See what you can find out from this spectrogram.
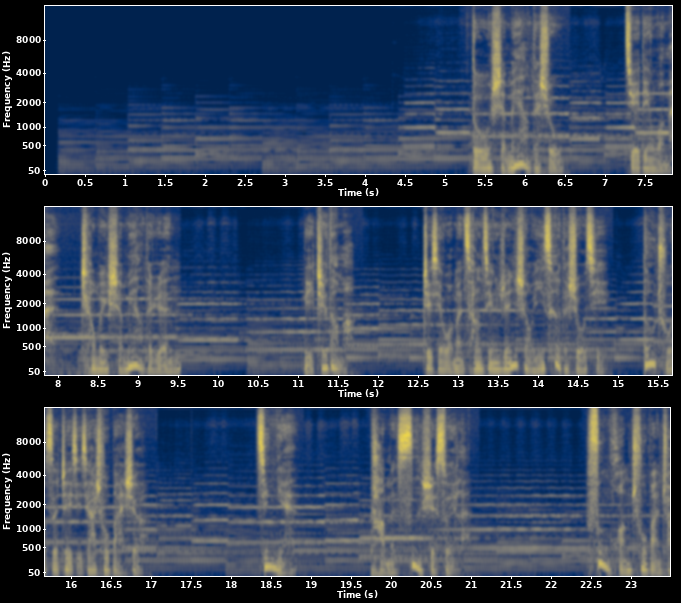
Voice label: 温情 讲述; 真人商业配音 温情讲述 凤凰出版社

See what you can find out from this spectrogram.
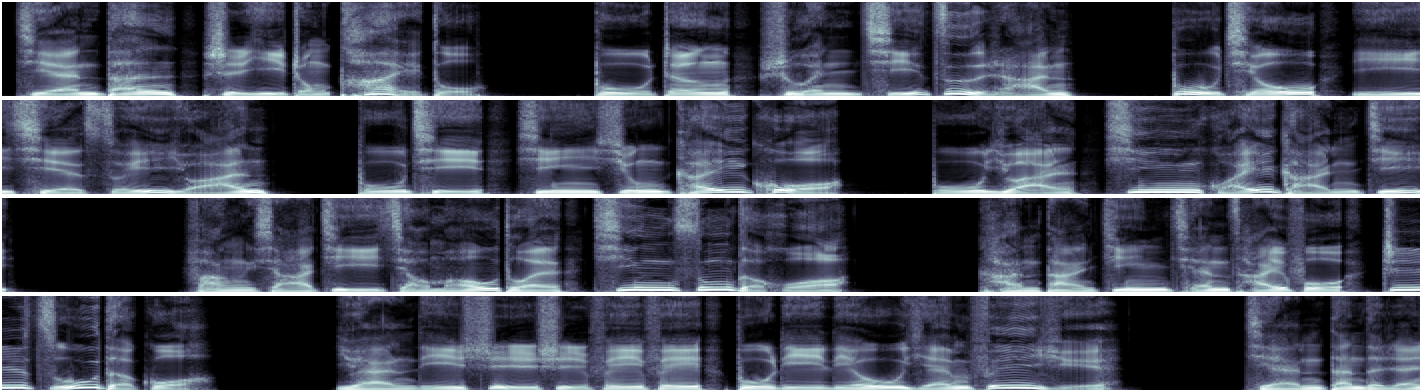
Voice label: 角色老人

